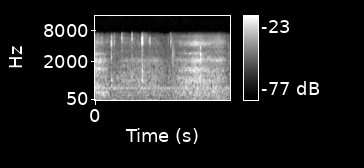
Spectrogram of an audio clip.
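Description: Near silence: a few faint computer-keyboard keystrokes, then a soft sniff about a second in.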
